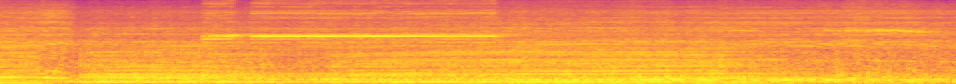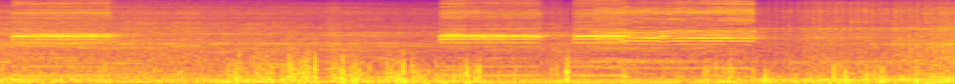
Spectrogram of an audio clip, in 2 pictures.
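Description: A horn beeps several times.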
